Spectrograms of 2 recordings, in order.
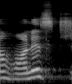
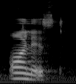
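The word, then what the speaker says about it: honest: नहीं रीड करेंगे ना, हॉनेस्ट रीड करेंगे तो कितना अजीब सा लगेगा, तो हम इसे पढ़ते हैं ऑनेस्ट। हम जब इसे रीड करते हैं तो अब इसके अंदर कौन सा वर्ड साइलेंट हुआ? H हमारे पास यहाँ पे साइलेंट है।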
